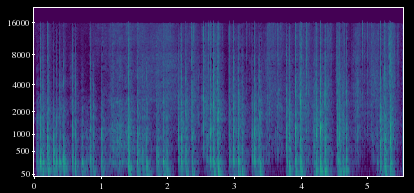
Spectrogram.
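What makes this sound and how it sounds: Fingertips and nails tap and scratch the flat surface of a full Sainsbury's cheese and garlic pizza bread box made of thin printed cardboard. The result is a rapid, uneven run of soft, dull thunks and taps with scratchy rustling in between, each tap dying away almost at once.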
